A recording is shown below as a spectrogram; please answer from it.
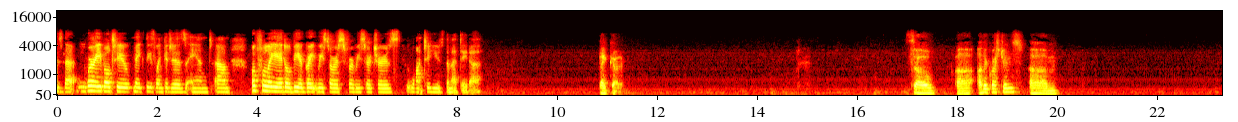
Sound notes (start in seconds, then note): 8.6 pause; 12.2 pause; 20.3 pause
